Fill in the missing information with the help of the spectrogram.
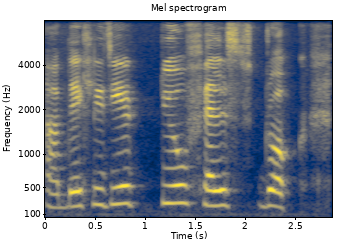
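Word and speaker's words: Teufelsdröckh: इसका प्रोनाउंसिएशन आप देख लीजिए, ट्यूफेल्स्ड्रॉक। तो ट्यूफेल्स्ड्रॉक।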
